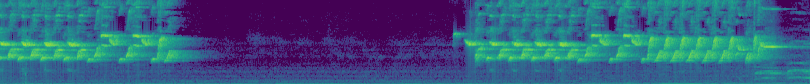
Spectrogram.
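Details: Goldfinch singing: two bursts of rapid, tinkling, twittering notes, high and bright, separated by a quiet pause of about two and a half seconds, the second phrase longer and ending in fainter chirps.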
